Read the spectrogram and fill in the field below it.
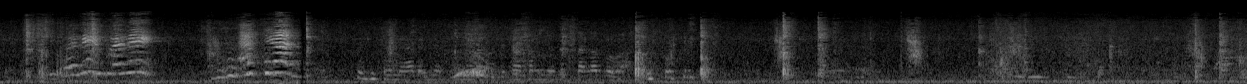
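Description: Hands squelch and slap through a pile of wet fish.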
